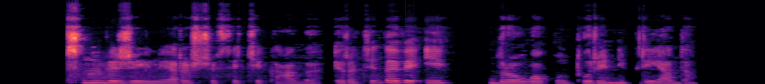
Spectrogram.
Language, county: Lithuanian, Vilnius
